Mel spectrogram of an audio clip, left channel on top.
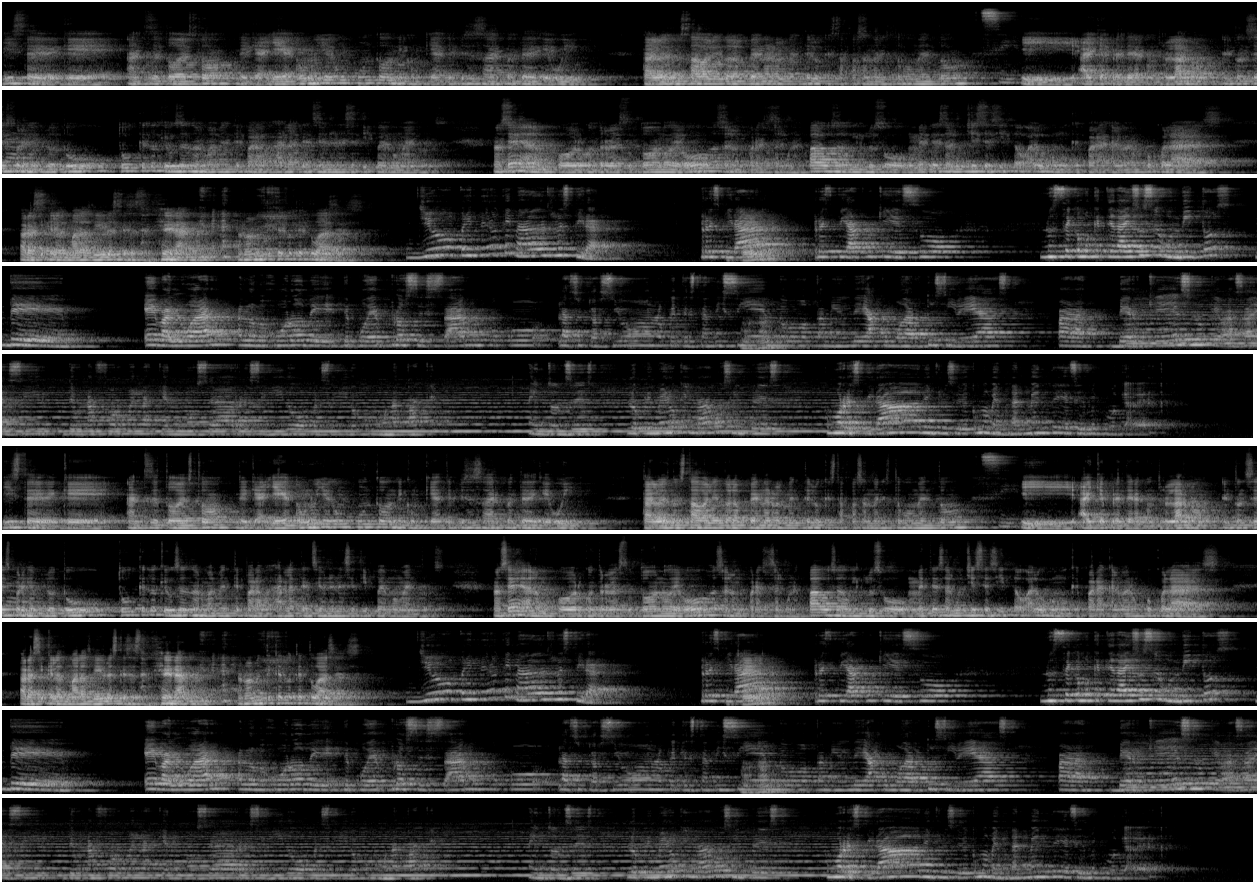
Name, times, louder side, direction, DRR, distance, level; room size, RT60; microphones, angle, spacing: voice 1, 0.0-5.7 6.4-9.7 10.2-24.7 25.3-27.1 27.5-28.7 32.5-32.7 45.0-45.4, right 1 dB, 45° right, 6 dB, 3.9 m, -25 dB
voice 2, 12.5-12.9 27.1-27.4 27.7-27.9 29.1-31.1 32.1-32.8 33.2-34.6 35.5-37.4 37.6-38.4 39.1-47.7 48.2-54.6 55.5-61.8, left 1 dB, 10° left, 0 dB, 3.1 m, -28 dB
sound 1, 48.9-59.1, equal, 5° right, 1.6 m, -35 dB
22.0 x 19.5 x 7.9 m, 1.2 s
head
